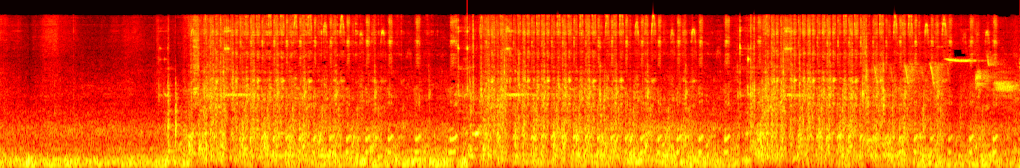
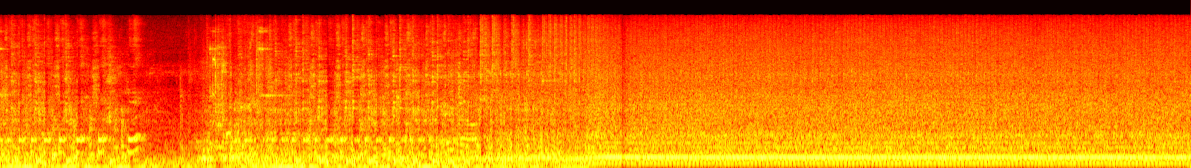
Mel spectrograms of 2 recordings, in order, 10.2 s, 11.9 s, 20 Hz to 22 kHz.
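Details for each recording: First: Craftsman 6.5 hp self-propelled mower, Briggs 190cc, ran rough then wouldn't start, smells of fuel: repeated rapid pull-cord cranking with no firing; cranks but won't start, plug or igniter (magneto) suspected, not confirmed. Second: Craftsman 6.5 hp self-propelled mower with a Briggs 190cc engine that ran rough and then wouldn't start, tested after carburetor and cable repair, bail held, no leaks: a few rough pulls catch, then a steady, even drone without surging or misses; it runs right.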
